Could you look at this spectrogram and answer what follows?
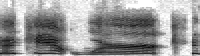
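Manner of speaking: mock, very high little-kid crying whine. Retelling a daughter's reply when told to get a job; imitating crying like a little kid. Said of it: "she starts crying like a little kid".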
